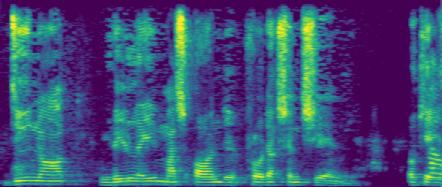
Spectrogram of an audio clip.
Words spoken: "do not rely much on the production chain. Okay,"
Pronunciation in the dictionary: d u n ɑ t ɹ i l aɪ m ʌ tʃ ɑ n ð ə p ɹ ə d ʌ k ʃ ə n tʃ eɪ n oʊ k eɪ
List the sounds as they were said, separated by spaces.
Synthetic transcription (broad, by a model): d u n ɑ t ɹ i l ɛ m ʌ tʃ ɑ n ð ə p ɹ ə d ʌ k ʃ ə n tʃ eɪ n oʊ k eɪ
